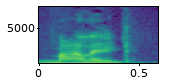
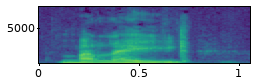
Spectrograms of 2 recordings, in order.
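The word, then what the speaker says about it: Mallaig: And that is Malig, not Malaig. As most people south of the border, and actually many people up here in Scotland pronounce it Malay. It is Malig.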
